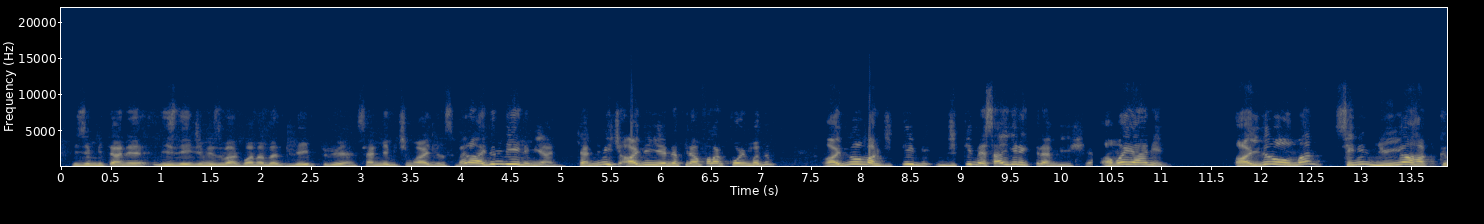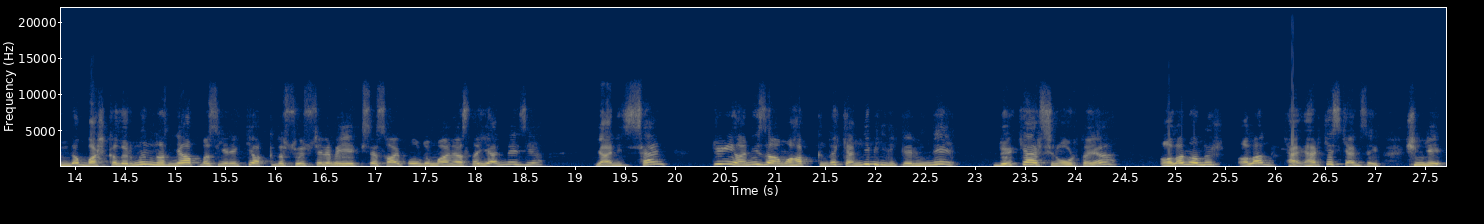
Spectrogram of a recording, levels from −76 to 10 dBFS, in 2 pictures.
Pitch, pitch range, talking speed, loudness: 225 Hz, 180-275 Hz, 150 wpm, -18 LUFS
